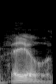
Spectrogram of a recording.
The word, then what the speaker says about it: Weil: Two good contemporary examples of that are Simone Weil, or Veil, as I'm told her name is properly pronounced, who was a 20th century French mystic.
